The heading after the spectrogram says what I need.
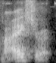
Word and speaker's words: ma'aser: Means 10th means 10th in Hebrew and it's pronounced ma'aser.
